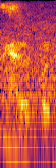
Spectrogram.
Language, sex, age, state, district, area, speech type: Malayalam, male, 45-60, Kerala, Kottayam, urban, spontaneous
